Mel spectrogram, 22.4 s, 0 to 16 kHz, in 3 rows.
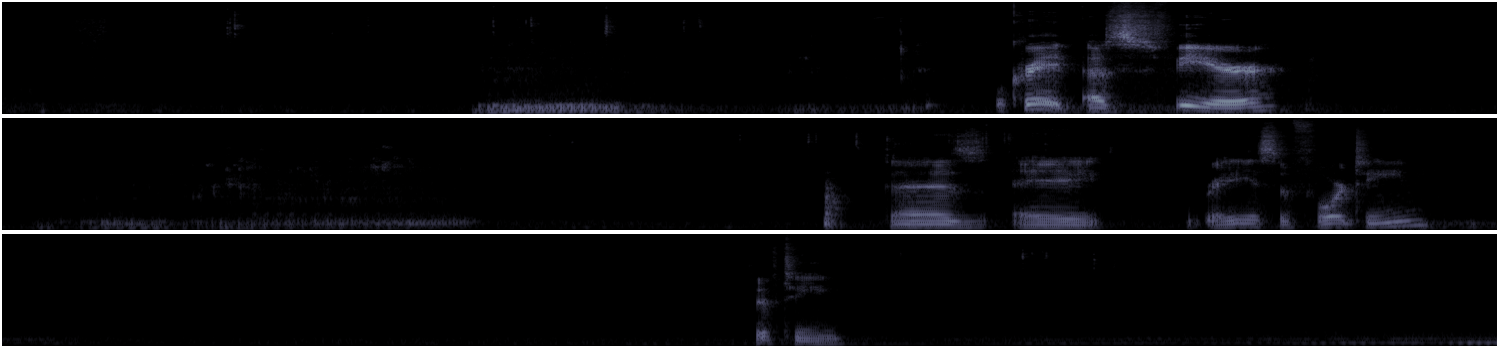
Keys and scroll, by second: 2.3 super+a, 3.3 BackSpace, 12.1-12.8 typing, 19.8 typing.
